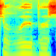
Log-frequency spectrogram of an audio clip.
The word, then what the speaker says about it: Cerebras: Well, it's Cerebras as in cerebral, I think.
